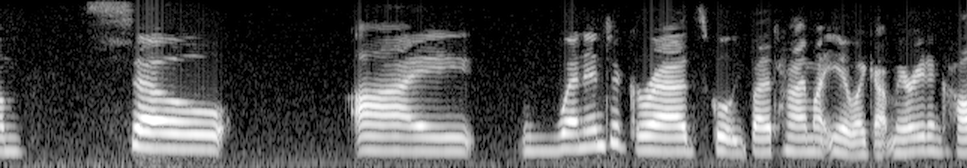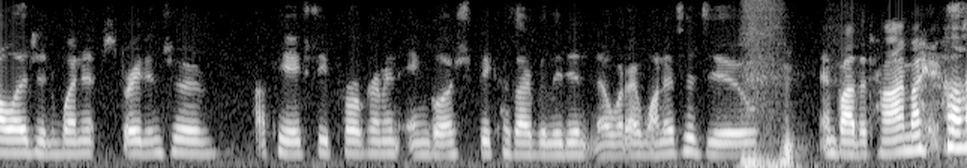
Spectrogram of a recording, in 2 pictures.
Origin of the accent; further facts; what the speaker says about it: Maine, United States; also born or lived in Buffalo, New York / Central Virginia; now in Virginia, United States; I grew up in the Northeast. I grew up in Maine and then moved to Buffalo, New York and came to Virginia when I took the job at Liberty University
